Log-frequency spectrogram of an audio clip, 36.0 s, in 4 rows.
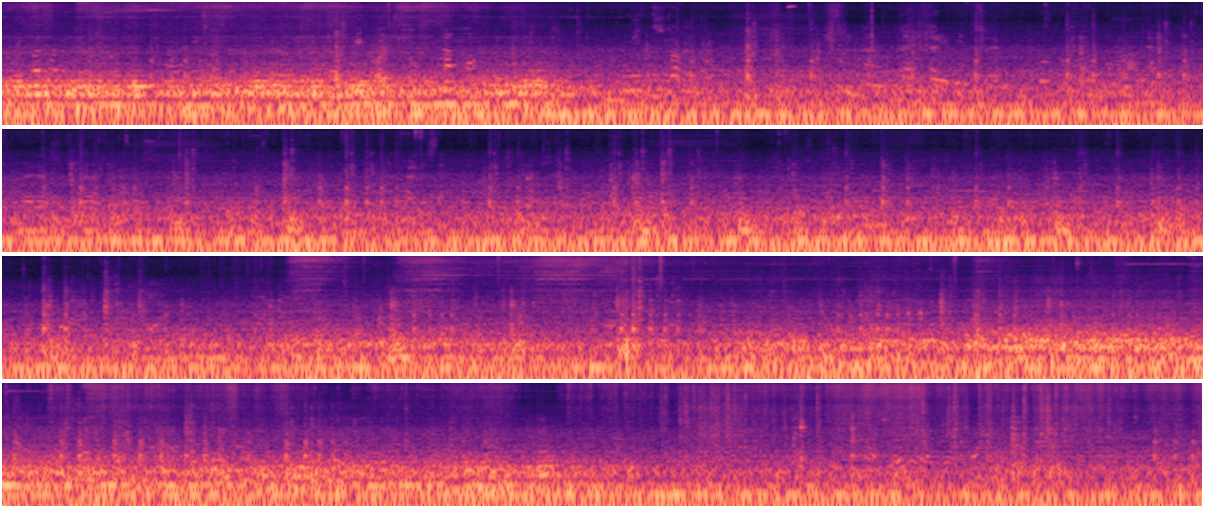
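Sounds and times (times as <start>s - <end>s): railcar low rumble: 0.0s - 36.0s
wheels clicking over rail joints: 0.0s - 36.0s.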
